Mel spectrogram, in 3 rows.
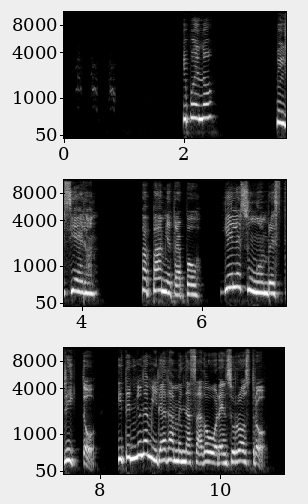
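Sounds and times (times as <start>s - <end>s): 
female puppy barking: 0.2s - 1.0s
speech: 2.1s - 2.6s, 3.6s - 4.3s, 5.0s - 10.8s.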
